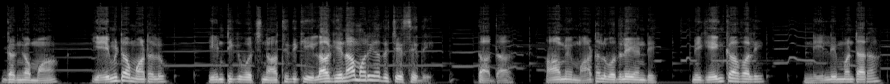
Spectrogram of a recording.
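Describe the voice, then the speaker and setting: A hospitable village fisherman, played by a man in a moral story. He speaks at a middling pitch in a firm, reassuring manner, over faint music. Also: animated, moderate pace, long pauses, close to an everyday voice. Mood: kindly. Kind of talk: acted moral story dialogue.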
